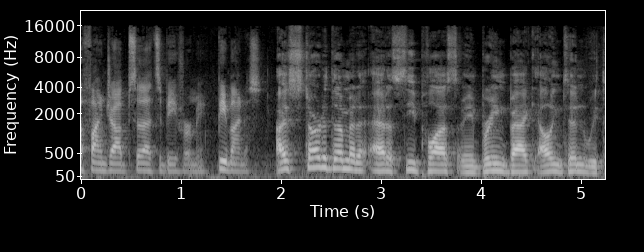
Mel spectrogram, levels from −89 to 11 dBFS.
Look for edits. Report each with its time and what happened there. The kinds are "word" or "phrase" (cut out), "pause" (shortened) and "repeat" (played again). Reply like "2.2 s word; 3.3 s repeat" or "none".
none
